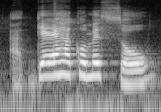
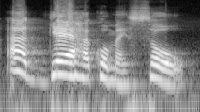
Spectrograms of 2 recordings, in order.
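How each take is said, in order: First: It is said as a question, rising. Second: It is said as a firm exclamation, falling.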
